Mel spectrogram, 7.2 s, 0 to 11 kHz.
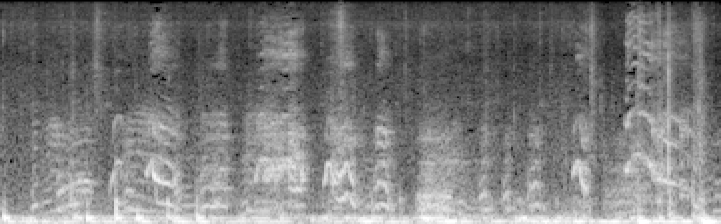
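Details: Vizsla puppies in a whelping box in early October 2020, while the box is cleaned and vacuumed, give a continuous chorus of squealing, whining whimpers over a loud low vacuum-cleaner roar.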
